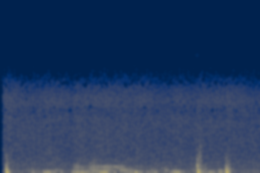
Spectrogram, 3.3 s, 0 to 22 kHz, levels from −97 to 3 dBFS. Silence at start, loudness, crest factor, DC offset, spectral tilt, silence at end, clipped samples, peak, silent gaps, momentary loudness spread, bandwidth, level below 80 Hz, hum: 0.05 s; -37 LUFS; 24 dB; under 0.1%; -7.5 dB/octave; 0.05 s; under 0.1%; -12 dBFS; none; 14 LU; 12 kHz; -68 dBFS; none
